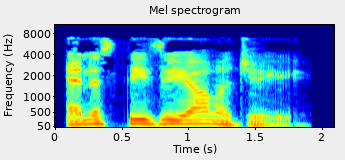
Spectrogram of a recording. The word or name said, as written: anaesthesiology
